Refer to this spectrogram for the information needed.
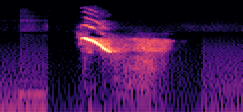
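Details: One short, loud call from a common hill myna (Gracula religiosa): a clear whistle dropping sharply in pitch, then a brief rough, buzzy tail, with near silence around it.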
